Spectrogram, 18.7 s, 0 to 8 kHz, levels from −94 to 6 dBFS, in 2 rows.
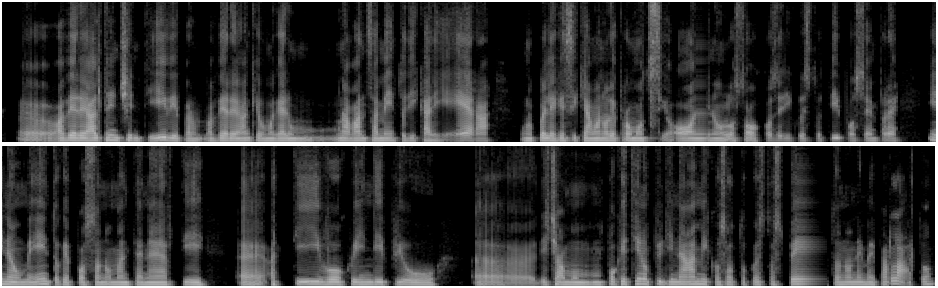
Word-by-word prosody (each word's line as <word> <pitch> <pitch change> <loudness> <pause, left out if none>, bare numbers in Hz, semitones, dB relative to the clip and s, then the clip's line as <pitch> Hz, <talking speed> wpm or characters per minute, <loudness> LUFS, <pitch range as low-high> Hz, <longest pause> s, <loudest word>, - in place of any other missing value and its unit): ehm, - - -2
o - - -2
avere 130 0 +5
altri 130 +2 +5
incentivi 130 0 +2
per 115 -1 -4
avere 120 +1 +2
anche 125 0 +1
magari, 120 +1 +2
uhm, 120 +3 -3
un 125 - -2
avanzamento 125 0 +1
di 125 0 -6
carriera, 120 0 0 0.3
uhm, 120 -3 -2
quelle 125 0 +3
che 125 - 0
si 125 +1 -4
chiamano 125 -1 +3
le 125 - +2
promozioni, 120 -1 0
non 115 0 -1
lo - - -1
so, 120 - -1
cose 125 - -7
di 120 -1 -11
questo 120 0 -11
tipo, 130 -1 -4
sempre 120 0 -6 0.3
in 140 -2 +2
aumento, 125 +2 +2
che 125 -1 -1
possano 125 0 -1
mantenerti, 120 0 +1 0.3
ehm, - - 0
attivo, 130 +1 +2
quindi 125 0 +1
più, 120 -2 0 0.4
ehm, - - -4
diciamo 125 0 0
un 120 +1 0
pochettino 140 +2 +1
più 140 - -3
dinamico 135 0 +1
sotto 125 -1 -5
questo 125 0 -7
aspetto, 140 +2 -3
non 130 +1 0
ne - - +1
hai - - 0
mai 125 0 -1
parlato? 135 +2 -1
125 Hz, 165 wpm, -31 LUFS, 120-130 Hz, 0.4 s, avere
